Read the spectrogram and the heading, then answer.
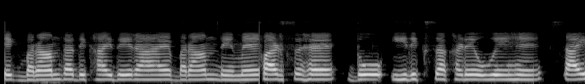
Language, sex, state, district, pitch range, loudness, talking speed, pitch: Hindi, female, Uttar Pradesh, Hamirpur, 220-230 Hz, -17 LUFS, 175 wpm, 225 Hz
